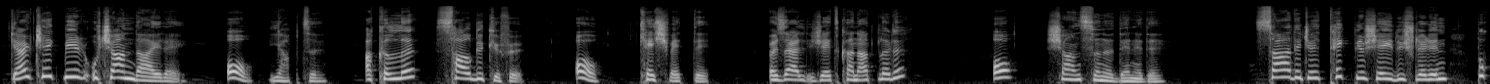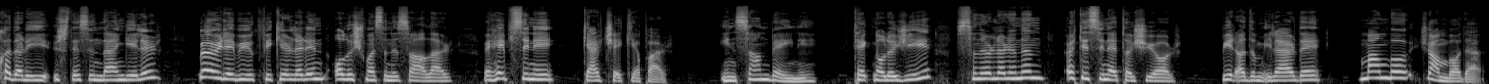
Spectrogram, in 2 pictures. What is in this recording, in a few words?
Turkish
